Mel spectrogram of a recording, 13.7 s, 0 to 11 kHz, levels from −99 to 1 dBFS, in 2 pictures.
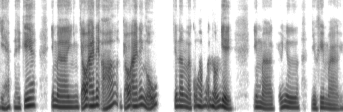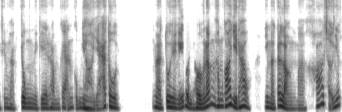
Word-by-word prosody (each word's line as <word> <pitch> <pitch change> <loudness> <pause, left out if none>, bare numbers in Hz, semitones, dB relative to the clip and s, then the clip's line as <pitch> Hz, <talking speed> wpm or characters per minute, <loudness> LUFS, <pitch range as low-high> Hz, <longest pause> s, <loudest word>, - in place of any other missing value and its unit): dẹp 140 +4 -5
này 140 -1 -4
kia, 200 +5 +3 0.3
nhưng 185 - -1
mà 155 -2 +2 0.2
chỗ 185 - +3
ai 195 -1 +5
nấy 225 +2 +2
ở, 185 - -1 0.2
chỗ - - 0
ai 185 0 +2
nấy 220 +2 0
ngủ 220 +4 -1 0.3
cho - - -1
nên 175 -2 0
là 135 - -2
cũng 165 - -4
hổng 180 +1 0
có - - -5
ảnh 195 - -1
hưởng 180 +1 +2
gì. 135 -9 +4 0.4
Nhưng 155 -1 -2
mà, 115 -4 -3
kiểu 140 - -5
như, 145 -3 0 0.2
nhiều 120 -2 -5
khi 145 - -2
mà 115 -4 -5
sinh 135 - -6
hoạt 115 -3 -6
chung 140 -3 +2
này 120 -2 -5
kia 130 -1 -1
xong 125 -1 -5
cái 140 +1 -5
ảnh 135 +3 -6
cũng 125 +5 -6
nhờ 115 -6 +2
vả 105 - -2
tui. 145 -6 +3 0.7
Mà 150 -5 +1
tui 160 -2 +5
thì 140 - +3
nghĩ 135 +5 +2
bình 160 -7 +4
thường 130 -1 +6
lắm, 205 +8 +3
hông 185 -2 +2
có 195 +3 +5
gì 180 -12 +6
đâu. 160 -2 +2 0.3
Nhưng 150 - -1
mà 130 -3 +1
cái 185 +10 +3
lần 110 -8 +3
mà 105 -1 -10
khó 195 - -2
xử 245 - -6
nhất 195 +11 -2
150 Hz, 265 wpm, -22 LUFS, 130-180 Hz, 0.7 s, thường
